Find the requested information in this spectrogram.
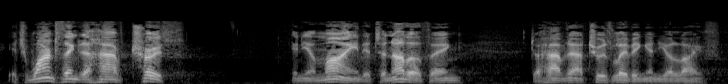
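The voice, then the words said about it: Regional dialect, fast run-together speech. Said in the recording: “I go too fast ... I begin to talk my shorthand English ... I run my words together, and I get my dialect out here”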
